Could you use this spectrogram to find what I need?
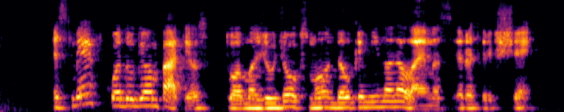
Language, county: Lithuanian, Šiauliai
